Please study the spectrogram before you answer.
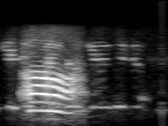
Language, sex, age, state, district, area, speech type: Assamese, female, 45-60, Assam, Sivasagar, urban, conversation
